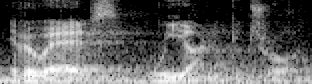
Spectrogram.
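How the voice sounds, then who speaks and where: An actor playing a proud, impatient lord in a fantasy video game, speaking formally and curtly. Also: male voice, fairly low pitch, fast, lightly acted. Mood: firm, authoritative. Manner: authoritative, curt, formal. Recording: echoing hall, distant, noisy game capture.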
